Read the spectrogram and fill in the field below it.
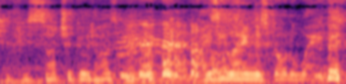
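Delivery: frustrated wife. Retold or imitated. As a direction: throw up your hands at the waste. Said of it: "She's like".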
